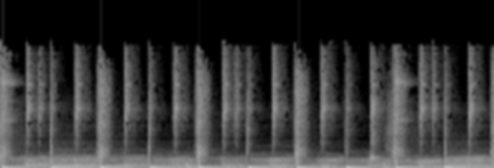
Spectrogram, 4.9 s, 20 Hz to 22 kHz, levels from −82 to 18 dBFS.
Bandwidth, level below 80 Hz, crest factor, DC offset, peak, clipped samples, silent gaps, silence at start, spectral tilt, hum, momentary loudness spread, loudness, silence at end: 16.5 kHz; -14 dBFS; 12 dB; under 0.1%; 0 dBFS; under 0.1%; none; 0 s; -5 dB/octave; none; 3 LU; -14 LUFS; 0 s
